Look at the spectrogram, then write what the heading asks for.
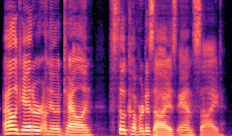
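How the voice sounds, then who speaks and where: A narrator reading fan fiction aloud in an expressive audiobook style. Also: mid-range voice, a little fast, smooth.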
